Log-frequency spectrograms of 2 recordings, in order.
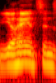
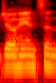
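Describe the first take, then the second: First: The name is pronounced the Swedish way. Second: The name is pronounced the English way. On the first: "the Swedish way to pronounce it" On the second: "the guys on the telecast are going to call him"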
